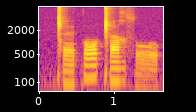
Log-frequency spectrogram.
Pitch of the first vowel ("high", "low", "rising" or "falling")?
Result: low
